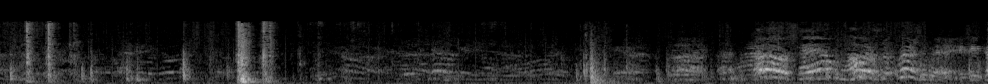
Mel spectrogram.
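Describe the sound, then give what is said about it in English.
A cell door is shut and locked, slamming with a few sharp clanks of the lock, followed by another heavy bang, while a crowd of men's voices murmurs and grows louder in the background. “I'd better get out of here and lock this cell door.”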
